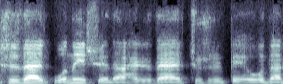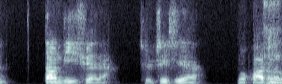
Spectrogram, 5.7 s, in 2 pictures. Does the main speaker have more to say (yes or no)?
no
